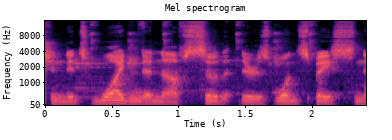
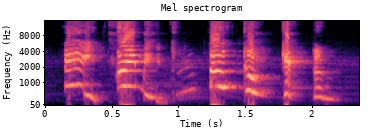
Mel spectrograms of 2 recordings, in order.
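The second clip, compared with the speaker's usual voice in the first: overexcited, very high and loud excited burst; 17 dB louder than usual. In a game scene, the character gets over-excited and sounds too high-pitched. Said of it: "that sounded a little too high-pitched".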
